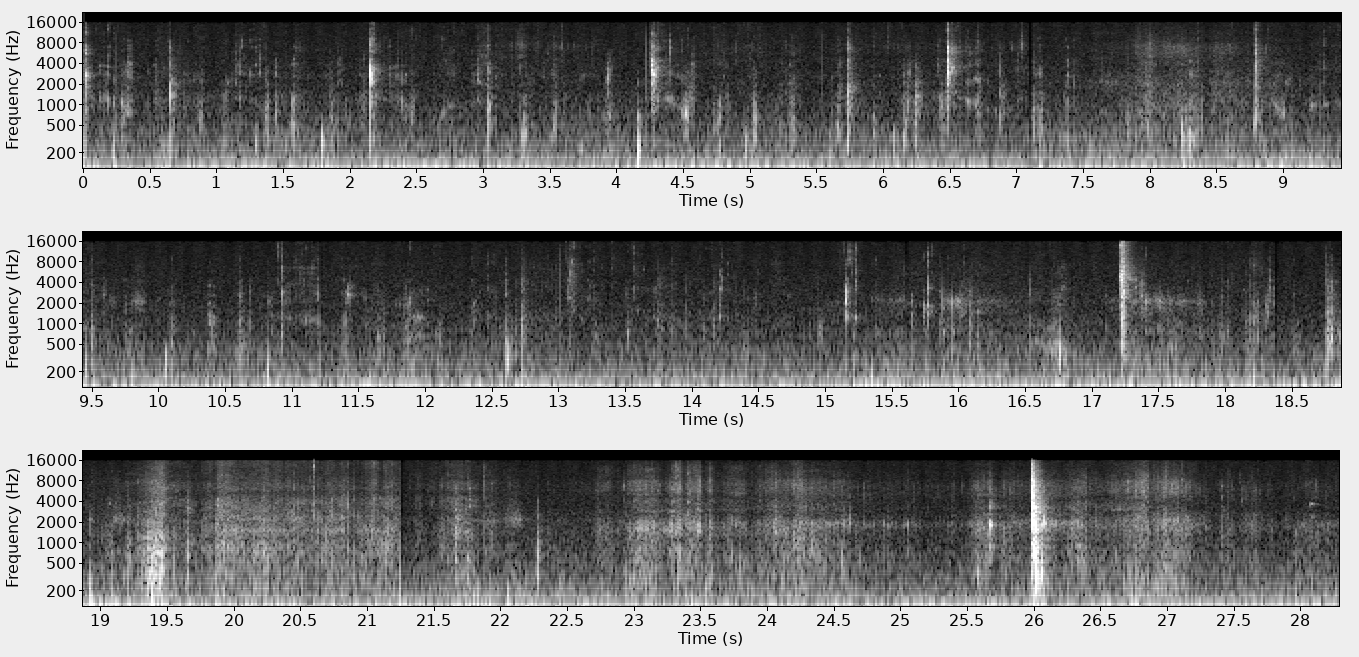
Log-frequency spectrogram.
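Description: A person chewing and biting fried fish, with small crunches and mouth clicks scattered throughout. There is one sharper click near the end.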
